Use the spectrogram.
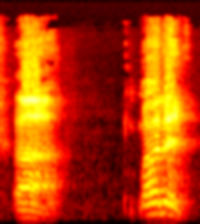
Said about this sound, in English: I got a fucking burpee burp. All right. I love to burp.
